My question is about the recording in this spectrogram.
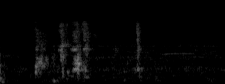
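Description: Faint rustle and flicks of trading cards sliding off a stack held in the hand: a short cluster about half a second in and a single flick near the middle.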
